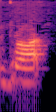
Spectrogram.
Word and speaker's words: brought: Oke, terus yang 15, ini kalau ada GHT, GH-nya kayak nggak dianggap ya, langsung T aja. Jadi, jawabnya, bacanya brought, gitu. Bukan, nggak ada suara G-nya, atau hanya nggak langsung T aja, brought, gitu ya.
